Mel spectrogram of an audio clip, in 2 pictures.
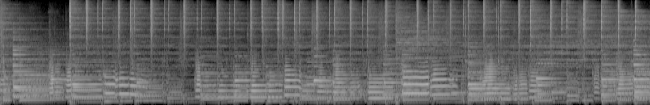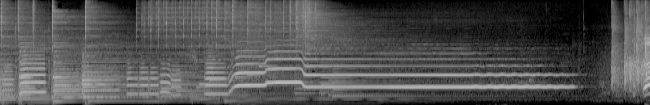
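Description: Jazz quartet of trombone, piano, upright bass and drums playing a busy passage with cymbals, closing on a long high trombone note that ends with vibrato as the tune finishes. Applause and cheering break out just before the end.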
